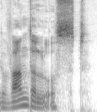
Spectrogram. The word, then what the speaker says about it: Wanderlust: for a word like vanderlust or wanderlust as it's often pronounced in its integrated form we could describe it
